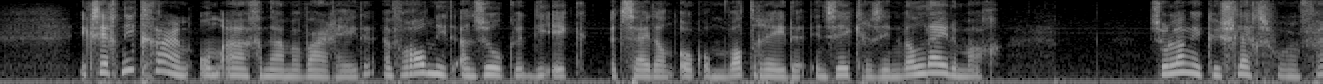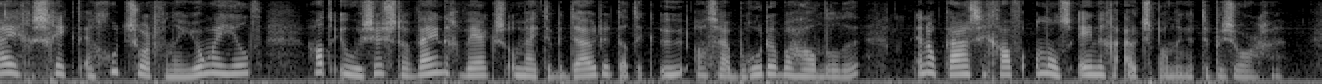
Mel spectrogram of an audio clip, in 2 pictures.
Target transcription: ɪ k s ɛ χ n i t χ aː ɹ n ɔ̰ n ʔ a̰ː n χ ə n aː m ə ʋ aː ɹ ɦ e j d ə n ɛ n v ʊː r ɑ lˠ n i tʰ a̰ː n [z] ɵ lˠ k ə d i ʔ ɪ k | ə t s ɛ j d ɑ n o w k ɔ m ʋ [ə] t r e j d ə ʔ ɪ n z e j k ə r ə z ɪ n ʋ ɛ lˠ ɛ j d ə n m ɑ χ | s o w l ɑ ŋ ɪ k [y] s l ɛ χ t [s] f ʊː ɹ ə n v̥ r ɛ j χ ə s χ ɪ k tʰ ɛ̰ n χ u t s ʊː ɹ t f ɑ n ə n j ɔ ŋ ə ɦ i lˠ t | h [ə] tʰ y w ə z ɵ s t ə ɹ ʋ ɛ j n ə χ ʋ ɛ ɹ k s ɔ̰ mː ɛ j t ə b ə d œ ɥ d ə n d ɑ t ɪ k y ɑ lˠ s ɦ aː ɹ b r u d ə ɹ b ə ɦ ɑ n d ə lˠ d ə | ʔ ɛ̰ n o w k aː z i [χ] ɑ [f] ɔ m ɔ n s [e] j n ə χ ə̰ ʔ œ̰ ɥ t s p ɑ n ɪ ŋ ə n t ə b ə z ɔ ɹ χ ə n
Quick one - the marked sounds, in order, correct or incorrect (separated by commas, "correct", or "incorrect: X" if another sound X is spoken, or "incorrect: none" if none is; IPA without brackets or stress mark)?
correct, incorrect: ɑ, correct, correct, incorrect: ɑ, correct, correct, correct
